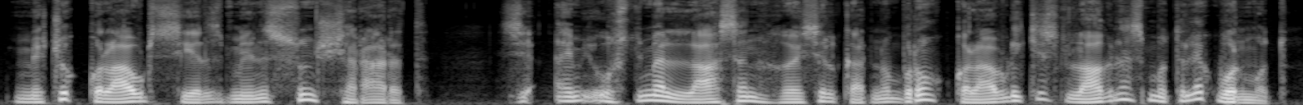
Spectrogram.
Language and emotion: Kashmiri, angry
